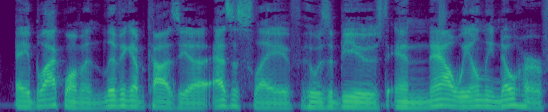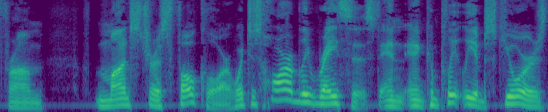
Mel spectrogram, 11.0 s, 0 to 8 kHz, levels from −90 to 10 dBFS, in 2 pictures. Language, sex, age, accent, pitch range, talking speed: English, male, 40-59, American, 95-130 Hz, 155 wpm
